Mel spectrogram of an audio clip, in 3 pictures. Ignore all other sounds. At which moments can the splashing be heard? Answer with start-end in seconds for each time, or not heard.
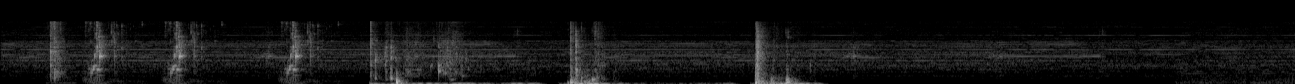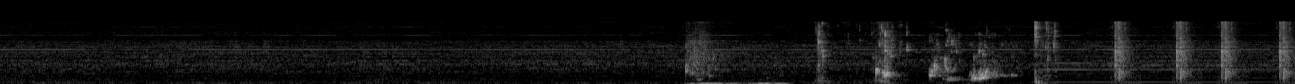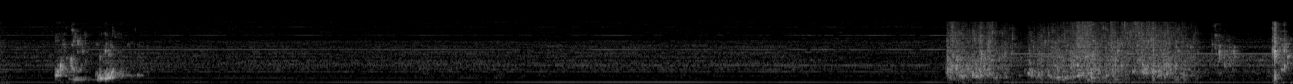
0.5-6.4, 7.2-8.2, 19.8-27.3, 35.4-38.7.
